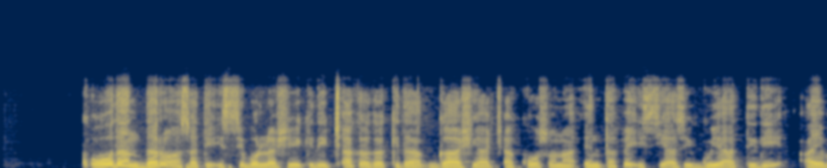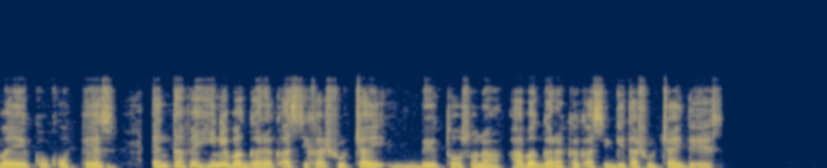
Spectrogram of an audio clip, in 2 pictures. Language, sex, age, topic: Gamo, male, 25-35, agriculture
